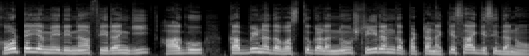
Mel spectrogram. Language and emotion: Kannada, neutral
